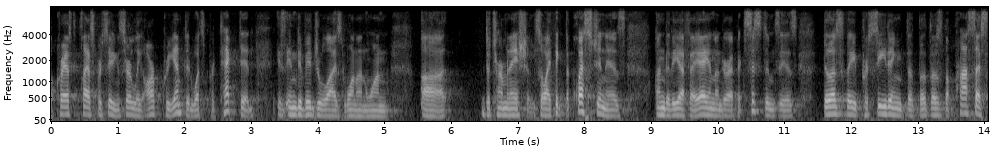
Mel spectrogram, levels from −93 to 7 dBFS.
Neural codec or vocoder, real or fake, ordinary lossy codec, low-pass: codec, 16 kHz, 16 kbps, FunCodec, trained on Chinese and English, 50 frames a second; fake; Opus, 16 kbps; 7.2 kHz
